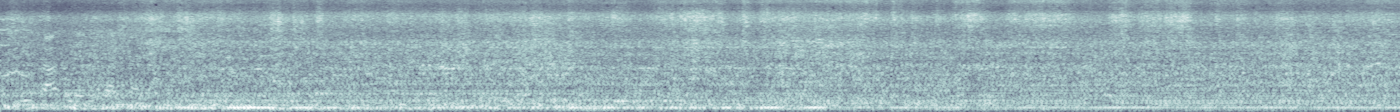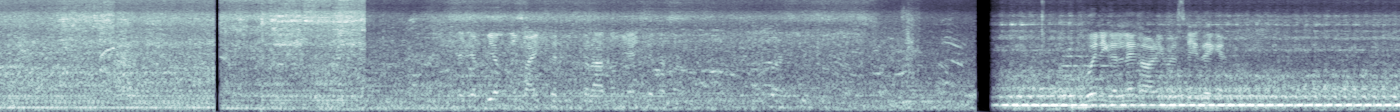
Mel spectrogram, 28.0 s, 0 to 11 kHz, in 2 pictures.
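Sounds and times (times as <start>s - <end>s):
pressure washer motor hum: 0.0s - 22.6s, 24.0s - 28.0s
water jet hissing: 0.0s - 22.8s.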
